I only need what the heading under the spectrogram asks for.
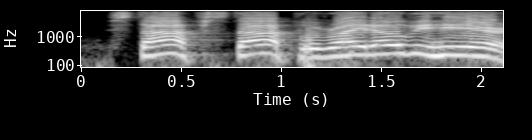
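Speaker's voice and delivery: high, mild mock yell, called out.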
